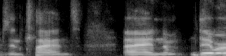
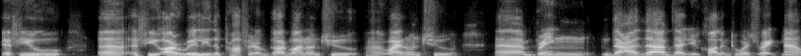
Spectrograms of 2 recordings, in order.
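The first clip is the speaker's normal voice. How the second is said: ordinary talk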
